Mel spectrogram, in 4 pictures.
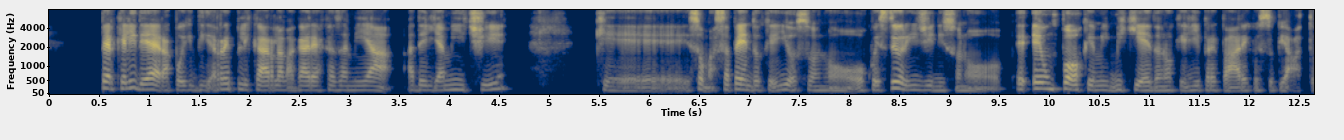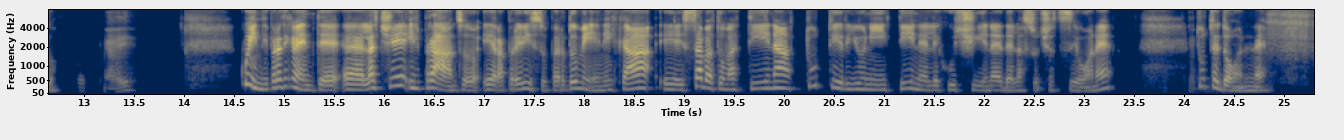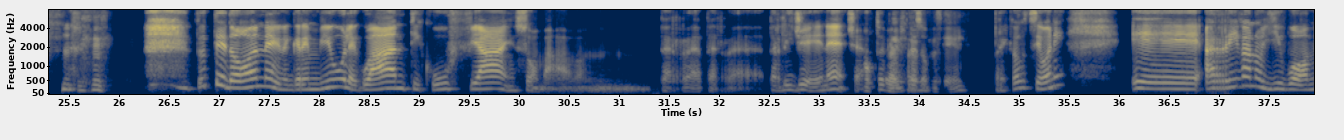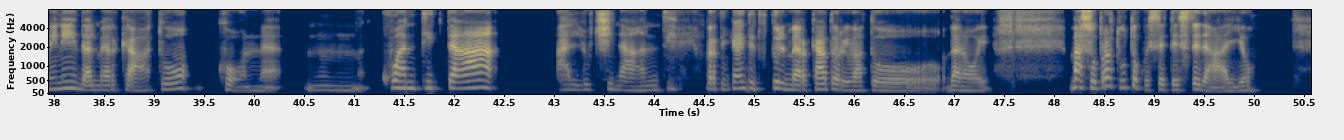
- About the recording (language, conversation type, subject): Italian, podcast, Qual è un’esperienza culinaria condivisa che ti ha colpito?
- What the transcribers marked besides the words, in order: "insomma" said as "isomma"; other background noise; chuckle; tapping; "praticamente" said as "praticaente"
